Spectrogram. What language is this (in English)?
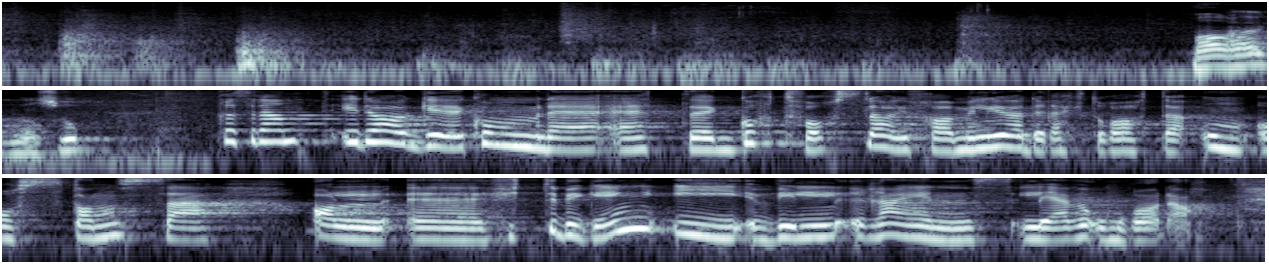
Norwegian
